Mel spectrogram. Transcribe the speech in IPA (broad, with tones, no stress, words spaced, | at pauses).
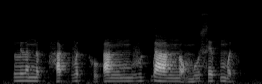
lɨ˧ə̯nə˨˩p̚ ha˨˩k̚ və˦˥t̚hṵ˧˨ ʔa˧ŋmə˧m vɨ˦˥k̚laː˧ŋnɔ̰˧˨mu˧ se˦˥p̚mə˨˩t̚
